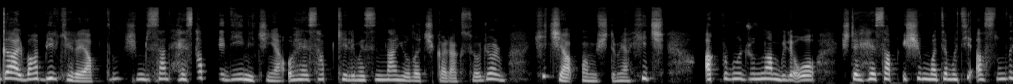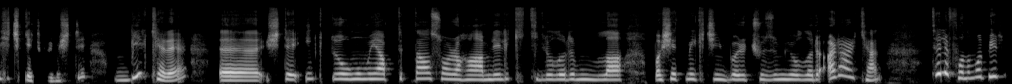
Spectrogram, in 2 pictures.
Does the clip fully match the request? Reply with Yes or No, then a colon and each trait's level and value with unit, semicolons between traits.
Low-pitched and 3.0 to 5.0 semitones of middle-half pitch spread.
No: high, 230 Hz; average, 3.6 semitones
